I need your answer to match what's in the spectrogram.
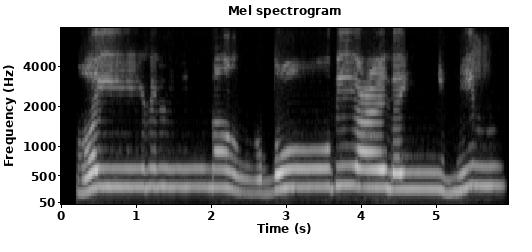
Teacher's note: غیر کو موٹا پڑیں گے، منہ تھوڑا سا کھلا رہے گا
